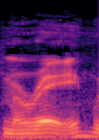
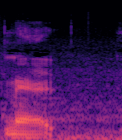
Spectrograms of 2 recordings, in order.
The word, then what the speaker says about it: Meret: I pronounced Meret, which seemed obvious to me because it was Italian. – Yeah. – And, you know, it's spelled M-E-R-E-T, and then our friend Michael, the old lady who's been on a couple episodes and will be joining us for the second one tonight, said he calls me out that week. He's like, it's pronounced Merit, and so I looked it up, and sure enough it is.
